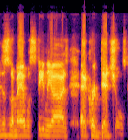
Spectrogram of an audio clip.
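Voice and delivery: ordinary delivery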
